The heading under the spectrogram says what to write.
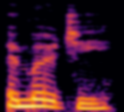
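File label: "emoji", English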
